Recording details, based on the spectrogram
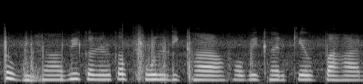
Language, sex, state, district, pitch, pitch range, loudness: Hindi, male, Maharashtra, Mumbai Suburban, 215 Hz, 210-225 Hz, -18 LUFS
